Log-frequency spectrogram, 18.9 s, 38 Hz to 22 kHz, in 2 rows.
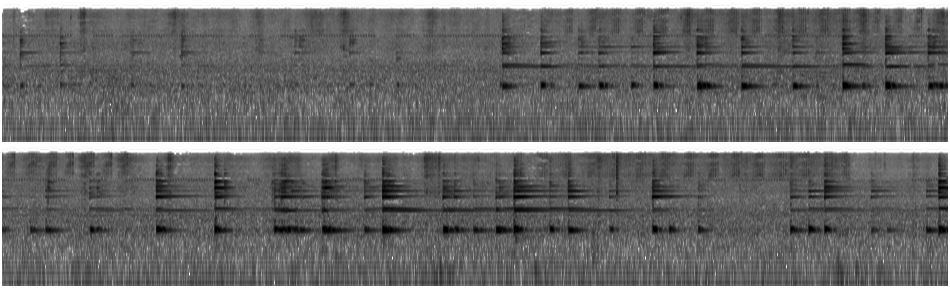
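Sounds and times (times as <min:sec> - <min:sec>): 
cowbell on a moving cow: 0:00.0 - 0:04.2, 0:05.0 - 0:18.9
wind: 0:00.0 - 0:18.9.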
